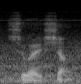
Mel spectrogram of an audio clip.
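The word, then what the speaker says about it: 学生: on next word is student and that is pronounced or said as shueishan in the first part the shui which is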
